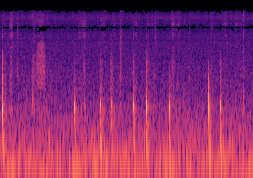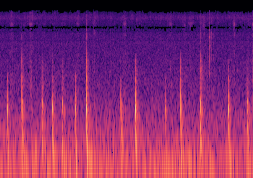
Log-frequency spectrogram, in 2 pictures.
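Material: Plastic film.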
